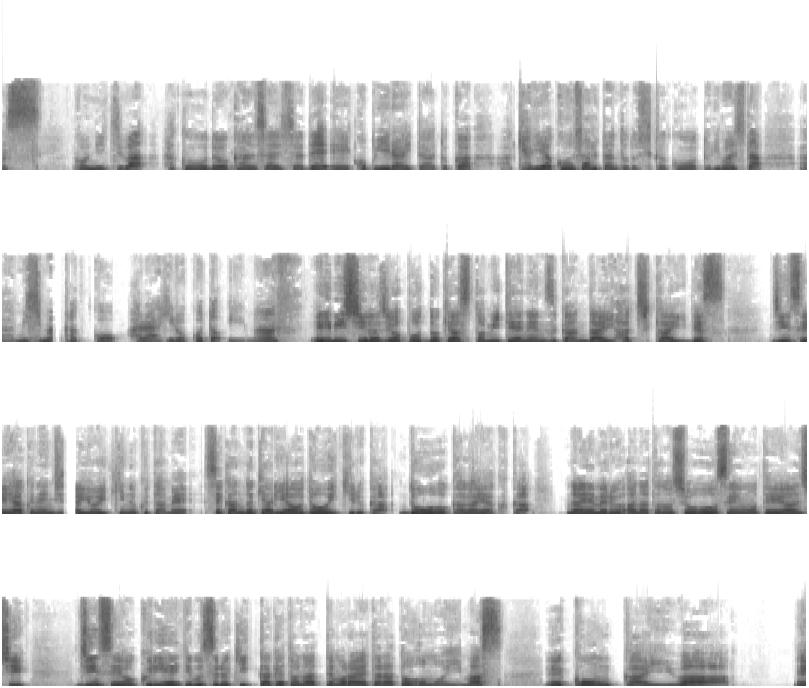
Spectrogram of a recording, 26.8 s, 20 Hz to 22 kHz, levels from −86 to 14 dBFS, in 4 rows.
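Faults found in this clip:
Low-delay AAC compression, whole clip: speech sounds rough and grainy throughout, with noise filling the gaps between harmonics and a thin, synthetic top end. Likely AAC-ELD, the low-delay call codec. Its short frames smear pitch detail and eat bits, and the damage level fits a bitrate around 32 kbps. Plainly audible.

AAC frame loss with muting, 7.11 to 7.28 s: patchy soft holes over about 160 ms, around 120 ms missing in total, longest gap around 70 ms. The decoder zeroed the lost frames, and the overlapping windows fade out and back in.

Same fault at 13.91 to 14.04 s: soft-edged dropout, about 120 ms missing in total, consistent with several frames lost and muted.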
